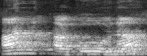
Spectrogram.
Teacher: کو دو حرکتیں ہیں, پیش کے بعد واو آ گیا ہے, مد اصلی بن گیا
